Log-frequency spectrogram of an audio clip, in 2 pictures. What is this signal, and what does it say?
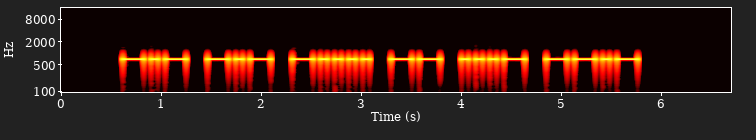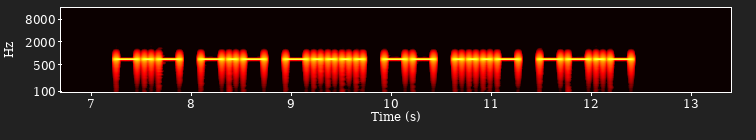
Morse code, heard as a keyed tone, about 17 wpm, 700 Hz. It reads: KK6MVQ KK6MVQ
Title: USA Call Signs - 6 Characters - Repeated 3x - 17wpm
